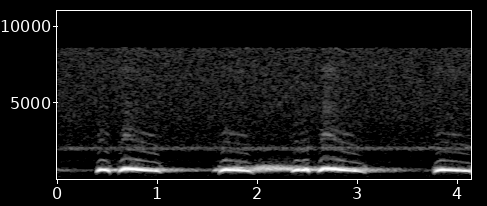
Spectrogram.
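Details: Low, rounded cooing of a spotted dove singing giọng pha kim, with short broken notes running into longer downward-gliding coos, roughly four phrases spaced a second or so apart.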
